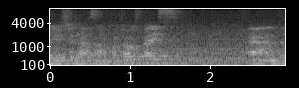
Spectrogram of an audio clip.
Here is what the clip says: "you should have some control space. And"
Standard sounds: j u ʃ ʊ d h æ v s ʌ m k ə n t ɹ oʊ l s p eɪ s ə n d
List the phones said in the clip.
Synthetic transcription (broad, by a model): j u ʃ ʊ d h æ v s ʌ m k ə t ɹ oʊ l s p eɪ s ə n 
